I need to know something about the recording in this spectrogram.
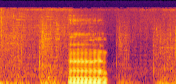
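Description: A short electronic tone sounds as a menu opens.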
